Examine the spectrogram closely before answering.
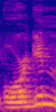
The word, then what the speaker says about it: Oregon: oregon are new yorkers no one says oregon they say organ like like an organ in my body it's yeah but i'm gonna play an organ yeah oregon it's like three syllables but like quick like organ like that's how you would say it oregon sounds like you're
